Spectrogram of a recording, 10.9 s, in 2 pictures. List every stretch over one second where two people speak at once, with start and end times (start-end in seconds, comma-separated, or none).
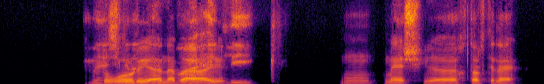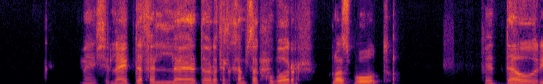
0.9-2.3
